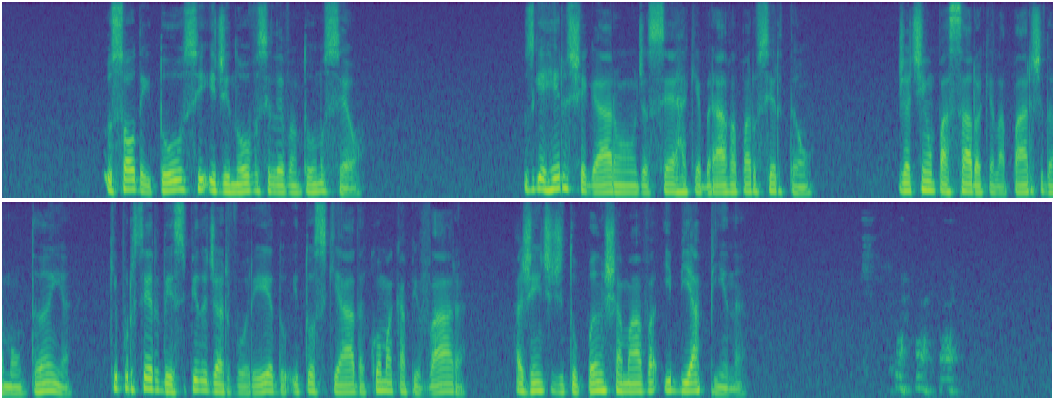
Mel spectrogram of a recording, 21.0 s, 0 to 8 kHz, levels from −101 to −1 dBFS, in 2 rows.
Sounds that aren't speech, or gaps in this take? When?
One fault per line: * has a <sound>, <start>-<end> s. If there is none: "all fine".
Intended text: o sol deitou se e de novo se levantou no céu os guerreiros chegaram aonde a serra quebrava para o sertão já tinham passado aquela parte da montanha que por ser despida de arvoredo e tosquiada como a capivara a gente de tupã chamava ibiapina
* has a laugh, 19.1-20.1 s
